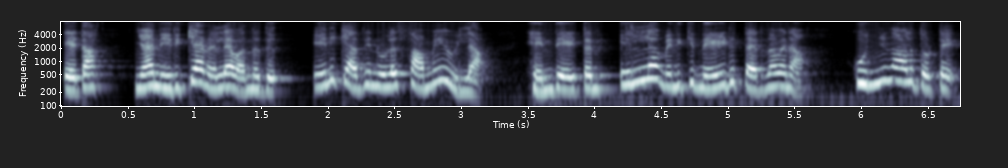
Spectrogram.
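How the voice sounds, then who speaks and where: Woman reading angry young man, defiant, bitter, high voice, plain read. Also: lively intonation, a little fast, mellow. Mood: resentful.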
